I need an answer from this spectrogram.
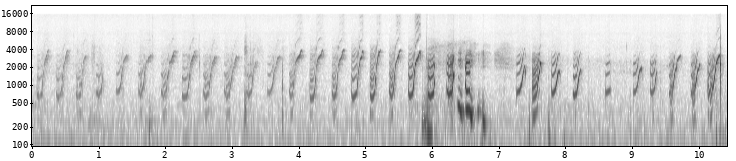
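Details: Five-month-old pet guinea pig on a bed squeaking away: rapid, steady series of short rising squeaks, about three or four per second, with a brief rustling burst midway and quiet background hum.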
